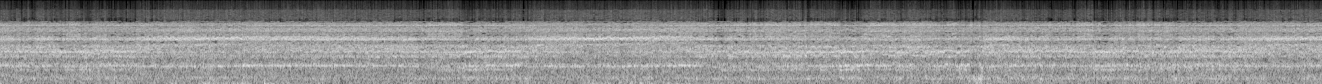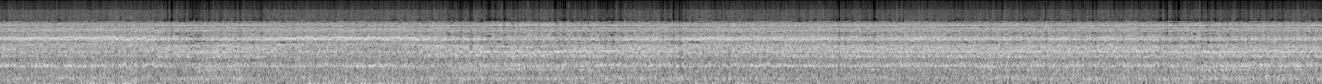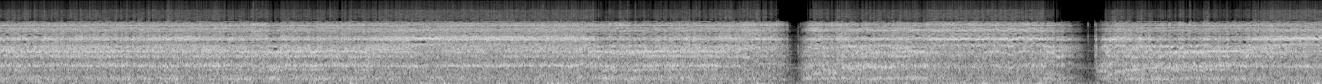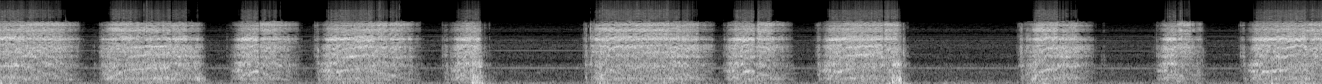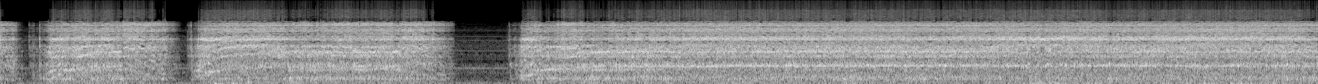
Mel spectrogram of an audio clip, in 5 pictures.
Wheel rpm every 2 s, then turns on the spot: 230, 230, 220, 220, 220, 230, 220, 220, 210, 220, 230, 230, 230, 230, 230, 230, 220, 130, 150, 200, 80, 50, 30, 80, 50, 20, 80, 120, 120, 170, 230, 230, 230.
none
